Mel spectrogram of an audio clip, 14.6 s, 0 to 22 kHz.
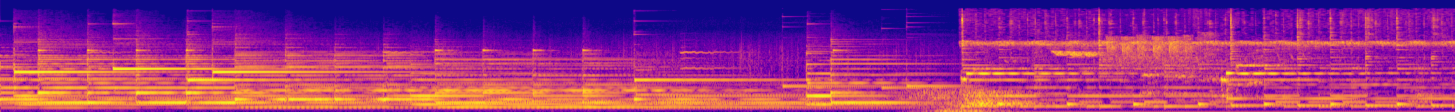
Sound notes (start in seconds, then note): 9.0 whoosh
